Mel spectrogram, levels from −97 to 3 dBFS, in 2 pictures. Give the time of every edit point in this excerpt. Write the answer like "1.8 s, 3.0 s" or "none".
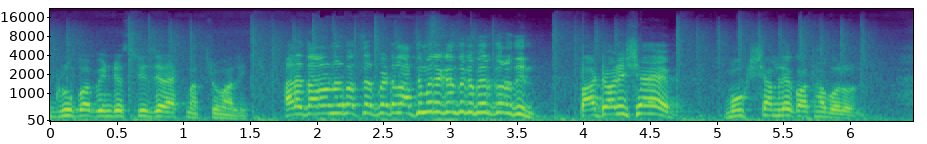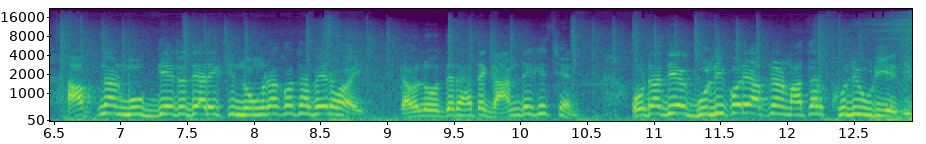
1.5 s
